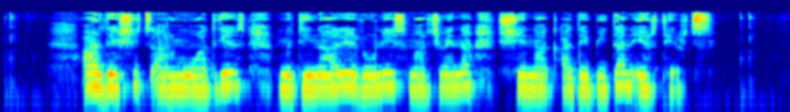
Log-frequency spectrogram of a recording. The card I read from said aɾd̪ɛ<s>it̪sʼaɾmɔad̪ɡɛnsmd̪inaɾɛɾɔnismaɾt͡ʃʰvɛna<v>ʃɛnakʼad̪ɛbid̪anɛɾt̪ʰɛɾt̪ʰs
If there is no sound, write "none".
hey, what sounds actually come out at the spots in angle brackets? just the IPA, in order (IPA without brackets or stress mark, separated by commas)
ʃ, none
